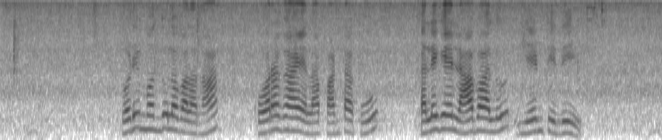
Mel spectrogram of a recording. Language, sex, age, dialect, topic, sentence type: Telugu, female, 31-35, Telangana, agriculture, question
